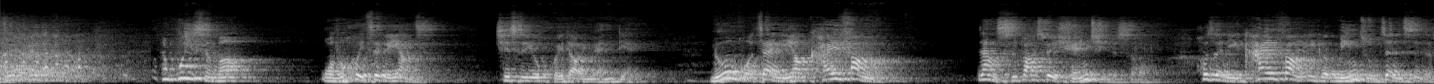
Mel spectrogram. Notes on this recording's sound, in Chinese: 高雄新書演講會現場錄音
